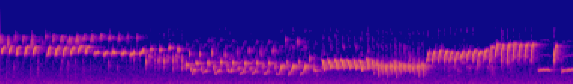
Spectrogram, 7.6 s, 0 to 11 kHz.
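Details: Spanish Timbrado canary, a champion of the Piala Raja singing competition in March 2014, sings an unbroken string of fast metallic trills. The rolls shift from high to lower pitch and back, with a brief short note at the end.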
